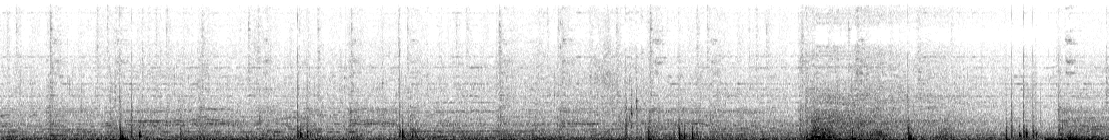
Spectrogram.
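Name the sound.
horse neighing and hooves clip-clopping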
